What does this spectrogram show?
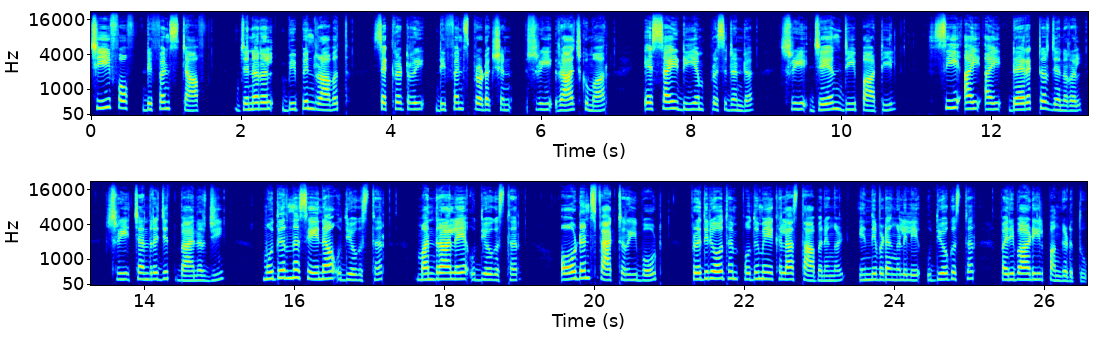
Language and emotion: Malayalam, neutral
